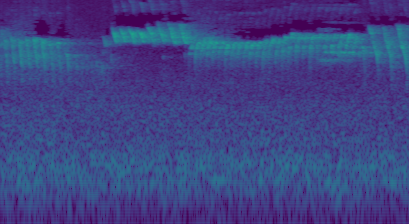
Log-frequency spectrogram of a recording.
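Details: Canary morning song featuring a long, steady high whistled trill held for several seconds, sliding slightly lower, with faint chirps toward the close.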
